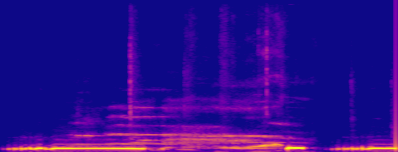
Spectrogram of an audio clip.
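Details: Lure call of a pelung Barbary dove meant to set other doves cooing: a stuttering start into a long flat coo, a quieter wavering stretch, an abrupt rising note, then a fresh stuttered coo.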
